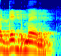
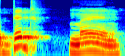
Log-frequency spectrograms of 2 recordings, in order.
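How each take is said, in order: First: Said in the usual way. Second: डेड held, pause, मैन held and lower; two long syllables. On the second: Shown as a demonstration. Teacher showing a spondee to students, डेड, मैन both held long. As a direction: stretch डेड and मैन as separate beats. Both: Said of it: "long syllable हो गया".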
